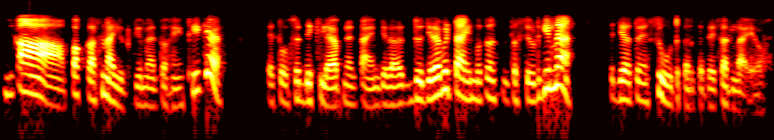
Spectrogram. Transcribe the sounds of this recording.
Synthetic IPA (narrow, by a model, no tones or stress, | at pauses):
ãːpɐkːasnaːjʊʈ̚ɡimɛ̃t̪oɦɛ̃ʈʰiːkɦɛː | et̪osed̪ɪkʰleɐpneʈaːɪmd͡ʒɐɾad͡ʒod͡ʒɐɾabʱiʈaːɪmot̪õt̪ɐsjuʈɡimɛ̃ | d͡ʒɐɾat̪ʊẽsuːʈkɐɾket̪ekɐɾla̰ːjo̰ː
